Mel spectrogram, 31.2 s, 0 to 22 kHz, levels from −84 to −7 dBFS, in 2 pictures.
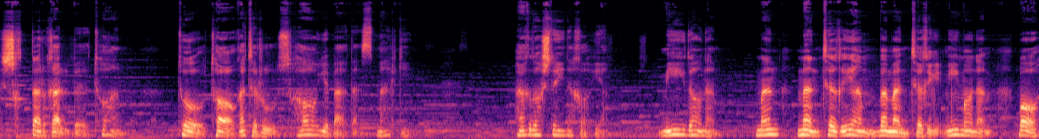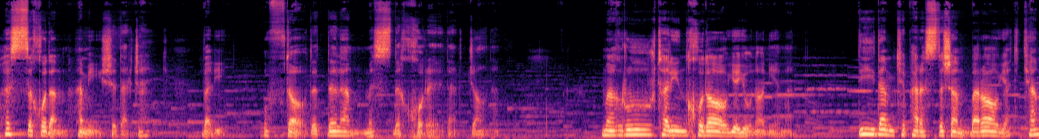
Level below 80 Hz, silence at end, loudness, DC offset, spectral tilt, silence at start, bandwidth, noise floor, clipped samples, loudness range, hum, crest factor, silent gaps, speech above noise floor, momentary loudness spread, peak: -48 dBFS; 0 s; -18 LUFS; under 0.1%; -4 dB/octave; 0 s; over 20 kHz; -43 dBFS; under 0.1%; 8 LU; none; 18 dB; none; 25 dB; 18 LU; 0 dBFS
